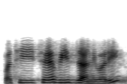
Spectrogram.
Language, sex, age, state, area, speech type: Gujarati, female, 30-45, Gujarat, urban, conversation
